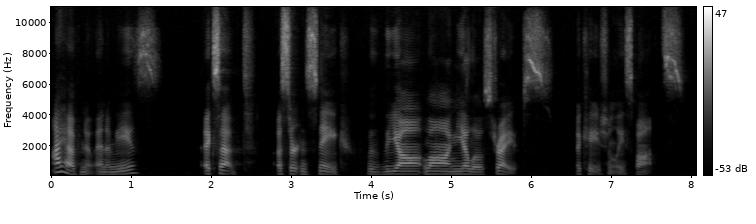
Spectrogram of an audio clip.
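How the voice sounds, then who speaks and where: A woman performing a dramatic monologue as a wry, watchful female newt, in measured theatrical storytelling. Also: lowish voice, fairly bright tone, no echo, clean studio sound. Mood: somber, wry.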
